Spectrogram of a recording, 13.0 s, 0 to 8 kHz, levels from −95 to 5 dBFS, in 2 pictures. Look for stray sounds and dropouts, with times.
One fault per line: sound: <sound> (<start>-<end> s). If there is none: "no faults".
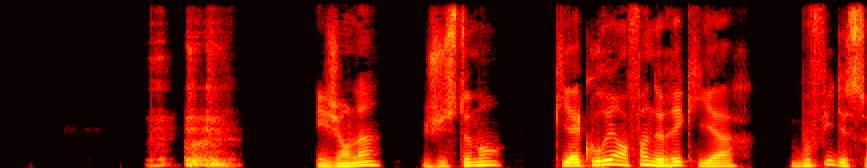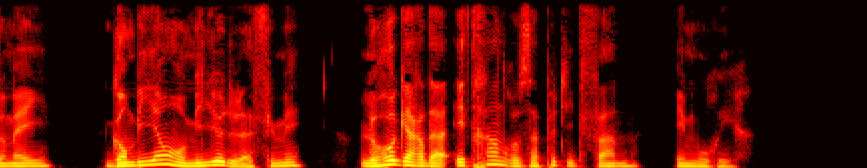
sound: throat clearing (1.1-1.8 s)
